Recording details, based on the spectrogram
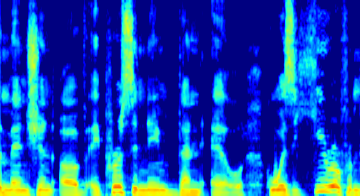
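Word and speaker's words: Dan'el: mikhail brings this opinion so it might actually be dan el and if you'll notice how it's spelled it's spelled dalai nun al-flamed without a yud so he was a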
